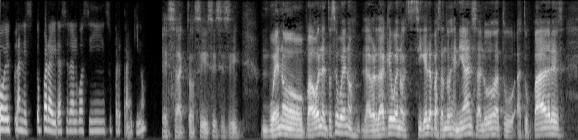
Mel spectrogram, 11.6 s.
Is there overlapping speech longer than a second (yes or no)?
no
